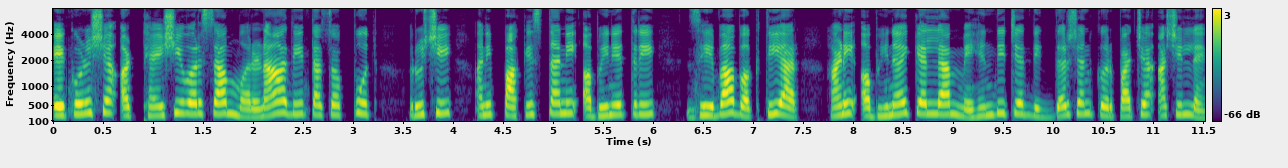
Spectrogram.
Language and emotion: Goan Konkani, neutral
